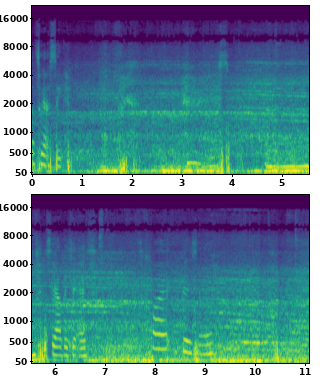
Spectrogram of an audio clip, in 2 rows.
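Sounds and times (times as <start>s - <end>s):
tram rumbling: 0.0s - 11.0s.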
